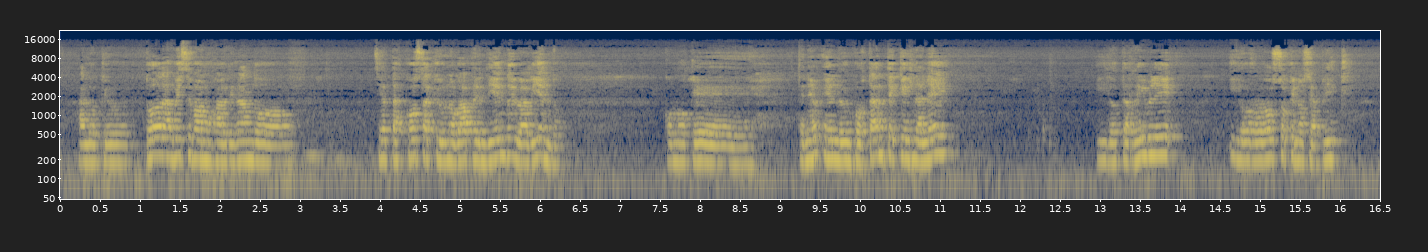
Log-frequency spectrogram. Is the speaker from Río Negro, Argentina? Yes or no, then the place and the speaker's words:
yes; Bariloche, Río Negro, Argentina; de Bariloche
